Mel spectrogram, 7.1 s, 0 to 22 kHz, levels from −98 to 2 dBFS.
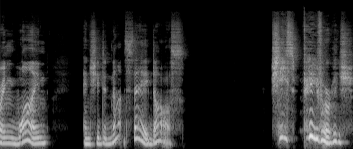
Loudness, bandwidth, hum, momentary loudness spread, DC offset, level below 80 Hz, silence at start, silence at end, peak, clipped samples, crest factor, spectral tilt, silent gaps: -23 LUFS; 15.5 kHz; none; 15 LU; under 0.1%; -64 dBFS; 0 s; 0 s; -4 dBFS; under 0.1%; 20 dB; -5.5 dB/octave; 1.46-1.67 s, 3.84-4.58 s, 4.74-5.24 s, 5.32-5.43 s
